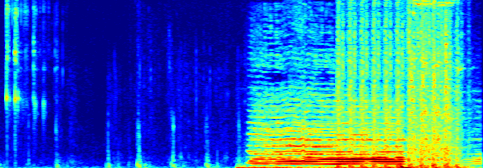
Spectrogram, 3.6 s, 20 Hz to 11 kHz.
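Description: In the SF 2.0 battle royale mobile game, a train thunders in with a loud sustained horn blast and a heavy rumble that cuts in abruptly and holds to the end, after a few quieter clicks and thumps.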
